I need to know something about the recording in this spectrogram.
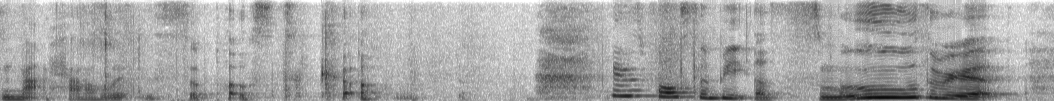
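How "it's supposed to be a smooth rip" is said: loud high annoyed outburst; half-joking loud gripe; frustrated exclamation. Real, not acted. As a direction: complain loudly at the torn envelope. Envelope tearing badly.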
